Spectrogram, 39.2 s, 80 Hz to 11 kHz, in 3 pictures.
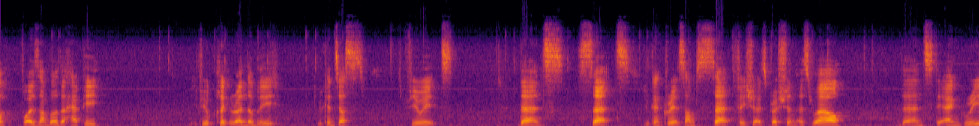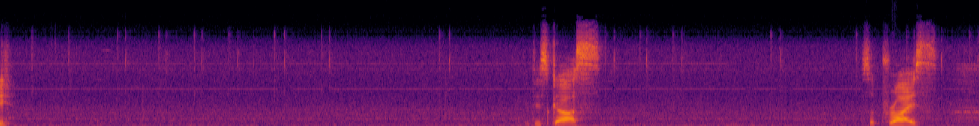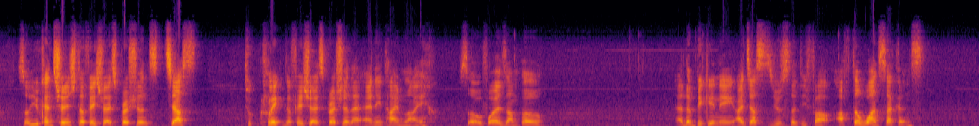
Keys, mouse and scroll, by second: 0.7 click, 2.2 click, 2.9 click, 3.5 click, 4.1 click, 4.4 click, 6.7 click, 7.4 click, 8.5 click, 9.1 click, 9.8 click, 10.3 click, 10.7 click, 11.5 click, 12.3 click, 13.1 scroll down 1, 13.5 click, 13.5 x, 13.9 c, 14.6 click, 15.1 click, 15.6 click, 15.9 right click, 16.1 click, 16.7 click, 17.3 click, 18.9 click, 20.3 click, 21.1 click, 21.6 click, 22.0 click, 23.3 click, 24.5 click, 25.2 click, 25.5 click, 26.0 click, 32.9 click, 34.5 click, 35.4 click, 36.0 click, 37.3 click, 38.3 click.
